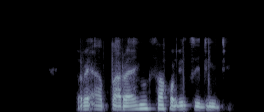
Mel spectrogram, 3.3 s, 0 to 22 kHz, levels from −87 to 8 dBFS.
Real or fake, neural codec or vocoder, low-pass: fake; codec, 16 kHz, 4 kbps, X-Codec, HuBERT features, trained on LibriSpeech; 5.4 kHz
